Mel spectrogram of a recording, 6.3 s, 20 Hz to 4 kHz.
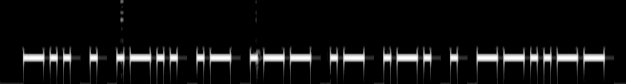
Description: Morse code, heard as a keyed tone, about 18 wpm, 750 Hz. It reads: DELAWARE,
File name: Morse / 18WPM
